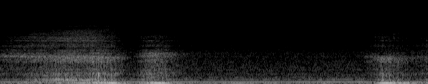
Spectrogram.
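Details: Snoring recorded with the SnoreLab smartphone app: low, rough snoring noises during sleep, two close together and then another a few seconds later.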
